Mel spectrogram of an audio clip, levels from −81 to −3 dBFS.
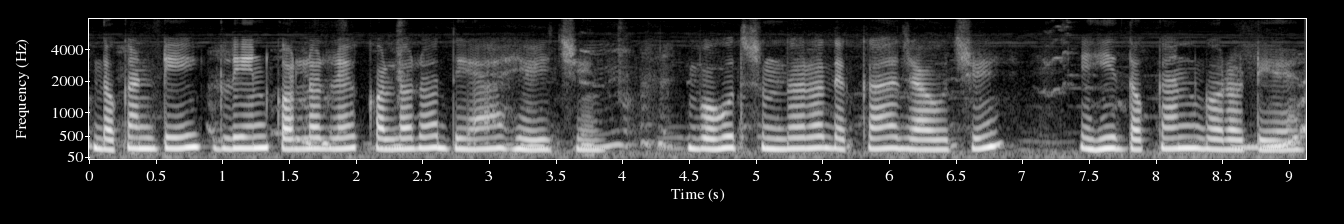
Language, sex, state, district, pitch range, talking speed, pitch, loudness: Odia, female, Odisha, Malkangiri, 220-240 Hz, 105 wpm, 230 Hz, -15 LUFS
